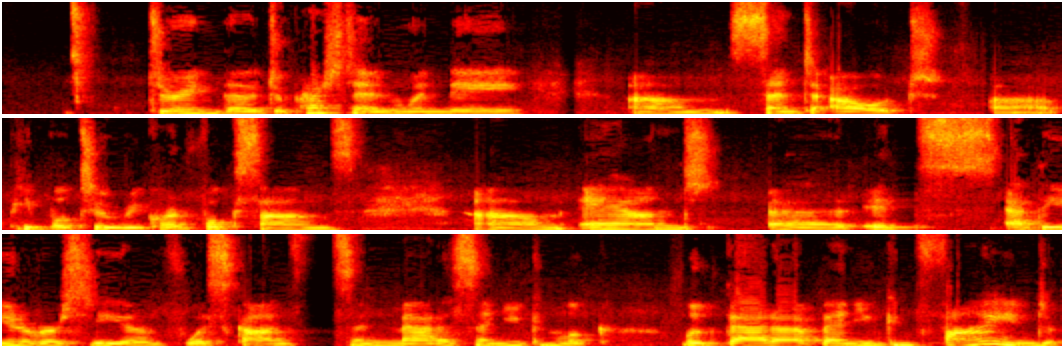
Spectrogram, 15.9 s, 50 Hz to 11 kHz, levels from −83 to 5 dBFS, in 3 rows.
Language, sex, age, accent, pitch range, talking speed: English, female, 30-49, American, 170-210 Hz, 130 wpm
